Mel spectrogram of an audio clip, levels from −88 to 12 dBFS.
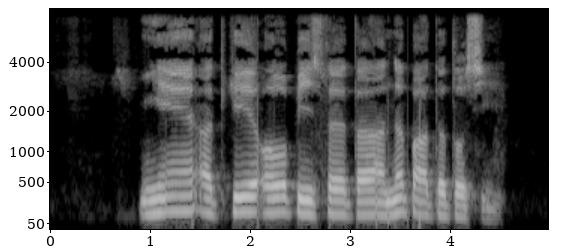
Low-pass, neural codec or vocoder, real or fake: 7.2 kHz; none; real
